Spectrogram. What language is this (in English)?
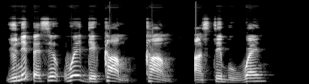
Nigerian Pidgin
